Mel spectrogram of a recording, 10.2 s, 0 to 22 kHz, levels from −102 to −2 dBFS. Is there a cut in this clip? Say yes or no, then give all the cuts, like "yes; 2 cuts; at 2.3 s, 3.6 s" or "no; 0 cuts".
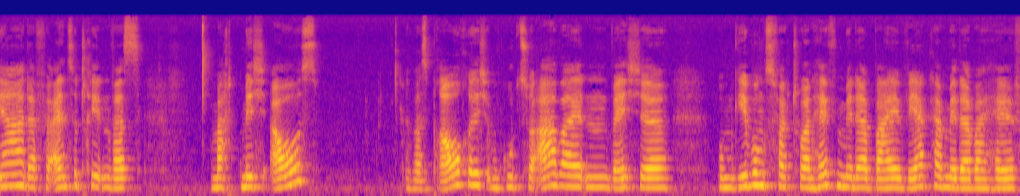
no; 0 cuts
